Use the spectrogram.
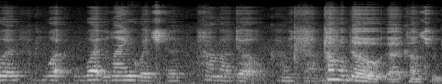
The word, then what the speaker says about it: Tama-Do: yeah the modality that i use is called tama do it's spelled t a m a d o it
